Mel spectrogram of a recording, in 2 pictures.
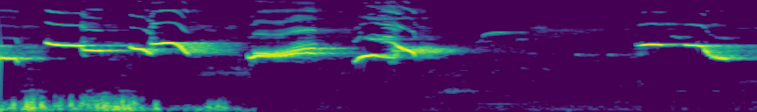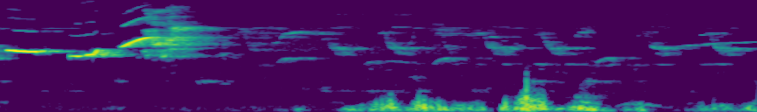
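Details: Sustained oriental magpie-robin song, said to make others of its kind furious: dense runs of varied whistles, chirps and slurred notes, accompanied by intermittent low rumbling thuds.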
